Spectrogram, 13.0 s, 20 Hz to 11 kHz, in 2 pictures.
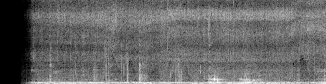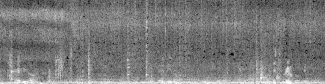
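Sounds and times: food sizzling on a griddle: 0.5s - 13.0s.

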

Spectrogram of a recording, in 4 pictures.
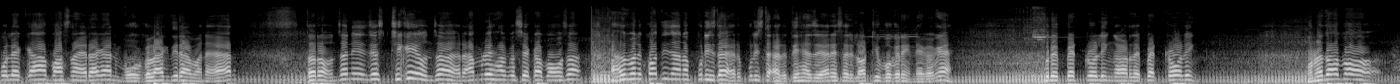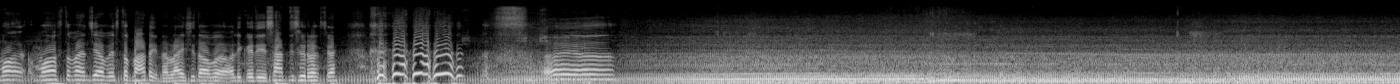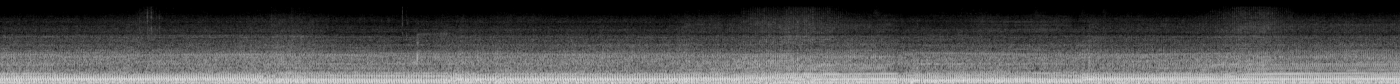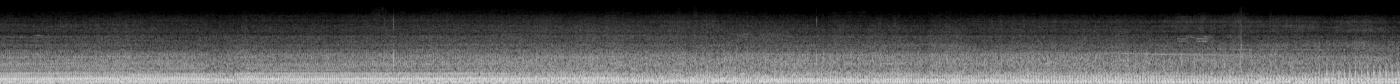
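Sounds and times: road and wind rush: 0.0s - 56.0s
motorcycle engine revving: 5.8s - 17.8s, 18.6s - 56.0s.

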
